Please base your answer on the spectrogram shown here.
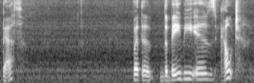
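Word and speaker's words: Beith: But the birch tree, I think it's just pronounced Beth.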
